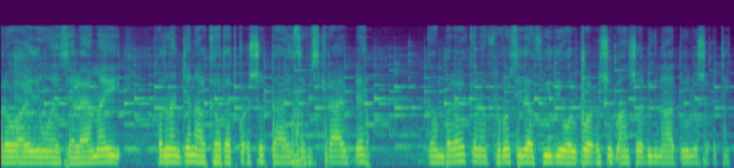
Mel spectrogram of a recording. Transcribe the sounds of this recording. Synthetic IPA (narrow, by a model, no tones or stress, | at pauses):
ɾɛwaːɪðɪnwɑsɐlaːmɛj | fɐd̪lɐnt͡ʃɐnɐlkʰɐd̪aːd̪kʰʊʕʊsʊb̚t̪ʰɐɦɛjsɐbskɾajb̚ɖɛ | ɡɐmbɐlɛlkʰɐnɐfʊɾɔsɪðaːfiːðɪjɔwɐlbɔʕʊsʊbaːnsɔːɗɪɡnɐaːd̪uːlɐsɔʕɔt̪ʰɪd̪̥̚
